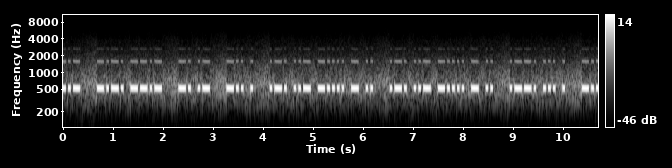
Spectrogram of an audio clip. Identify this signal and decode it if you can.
Morse code, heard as a keyed tone, machine-sent, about 25 wpm, 520 Hz, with radio static. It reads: … CQ NA DE RU6TI RU6TI PSE …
